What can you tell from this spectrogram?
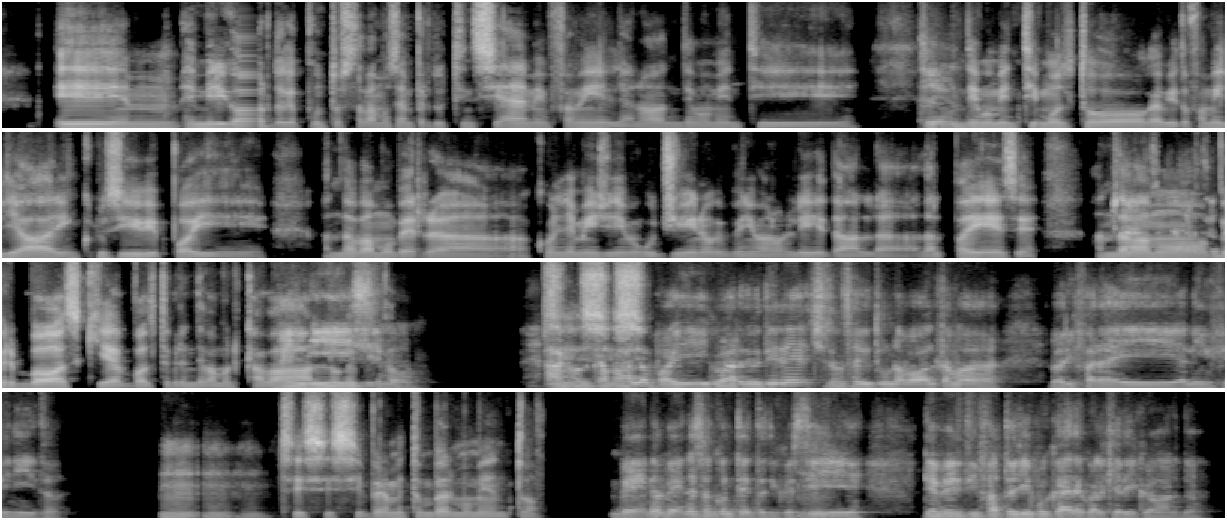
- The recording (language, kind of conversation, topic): Italian, unstructured, Qual è il ricordo più bello della tua infanzia?
- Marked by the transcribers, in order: none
